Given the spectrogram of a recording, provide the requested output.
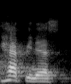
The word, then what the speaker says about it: happiness: So here stress falls on the first syllable, not happiness. You will stress this one, happiness.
